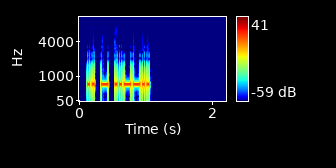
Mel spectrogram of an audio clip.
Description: Morse code, heard as a keyed tone, about 34 wpm, 700 Hz. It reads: IT?
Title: Sentences from Top 1100 Words 35wpm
